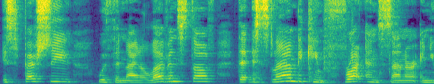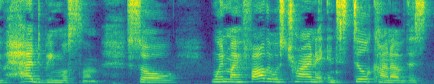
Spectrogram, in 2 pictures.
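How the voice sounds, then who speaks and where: A woman comedian chatting as a podcast guest, telling stories in a lively, playful way with quick asides. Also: a little high. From United States. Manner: animated storyteller, playful asides. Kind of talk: casual interview chat.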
